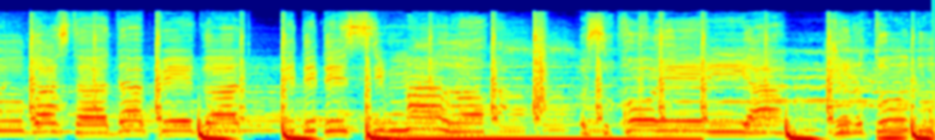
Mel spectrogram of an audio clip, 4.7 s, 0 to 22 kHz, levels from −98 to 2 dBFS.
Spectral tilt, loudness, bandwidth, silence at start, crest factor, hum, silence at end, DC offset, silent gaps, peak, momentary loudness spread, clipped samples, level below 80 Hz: -4.5 dB/octave; -11 LUFS; 15.5 kHz; 0 s; 8 dB; none; 0 s; under 0.1%; none; 0 dBFS; 4 LU; under 0.1%; -12 dBFS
